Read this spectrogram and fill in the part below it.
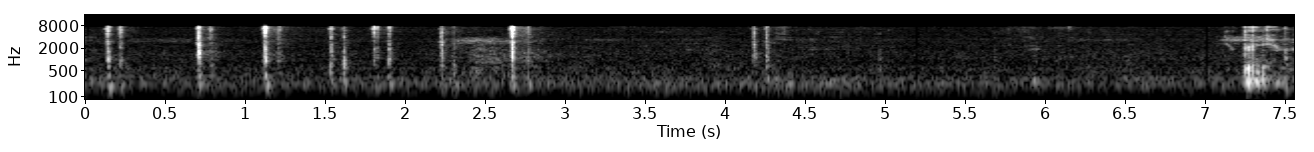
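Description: Keys tap on a computer keyboard as numbers are entered, a few sharp isolated clicks in irregular bursts over a quiet background, ending with a louder key press.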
